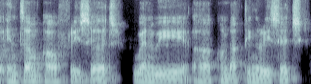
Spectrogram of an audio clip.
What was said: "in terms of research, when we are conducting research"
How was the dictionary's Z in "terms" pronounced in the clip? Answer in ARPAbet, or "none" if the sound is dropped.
none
